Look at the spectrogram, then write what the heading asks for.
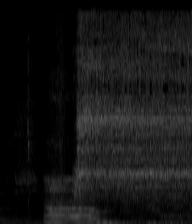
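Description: Rushing white noise of a waterfall in a video game dungeon. It sets in after a short tonal sound and holds steady and loud through the end.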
